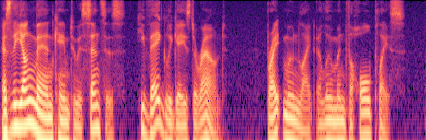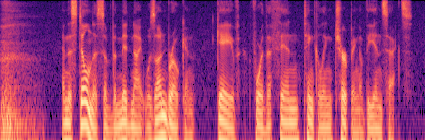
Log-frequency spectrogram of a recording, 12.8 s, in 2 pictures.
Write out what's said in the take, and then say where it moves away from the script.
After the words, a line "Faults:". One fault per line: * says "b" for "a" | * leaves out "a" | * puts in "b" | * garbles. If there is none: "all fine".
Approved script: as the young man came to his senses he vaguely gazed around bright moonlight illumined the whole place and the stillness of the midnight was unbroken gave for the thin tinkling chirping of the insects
as the young man came to his senses he vaguely gazed around bright moonlight illumined the whole place and the stillness of the midnight was unbroken gave for the thin tinkling chirping of the insects
Faults:
all fine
